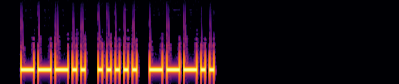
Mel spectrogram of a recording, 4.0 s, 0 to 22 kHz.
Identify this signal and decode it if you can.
Morse code, heard as a keyed tone, about 28 wpm, 700 Hz. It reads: 858
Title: Numbers - 3-Digit 28wpm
